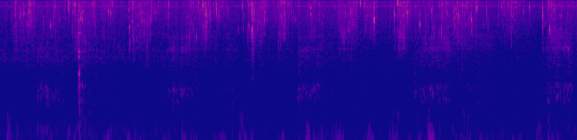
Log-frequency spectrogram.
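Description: Close-miked eating sounds: soft chewing and the squish of oily biryani rice and mutton gravy handled with bare fingers, with small wet clicks.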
